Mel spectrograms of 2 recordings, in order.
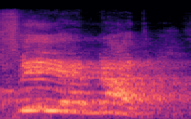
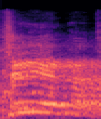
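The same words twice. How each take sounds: First: The voice is steady and confident. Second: The voice trembles as if afraid.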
